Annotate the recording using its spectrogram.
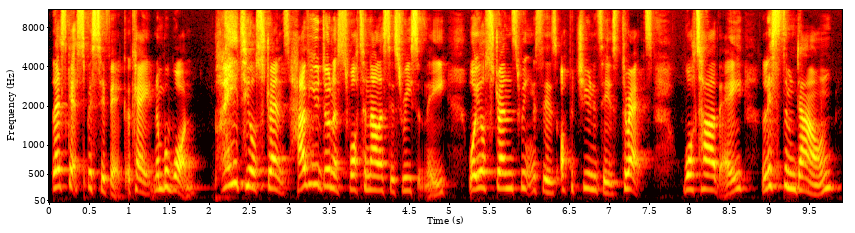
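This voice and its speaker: A woman's voice: a little high, expressive, normal speed. A woman speaking at a conference, losing her voice, chatty and asking the audience questions. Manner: chatty, asks the crowd questions. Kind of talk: lively lightning talk to an audience. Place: cinema venue stage.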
